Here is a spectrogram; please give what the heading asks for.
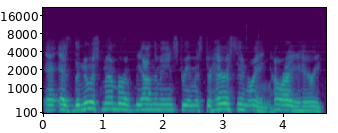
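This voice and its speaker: A middle-aged American man hosting a casual show in a rambling, halting way. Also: high voice, steady tone, dull audio. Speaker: host of a community show.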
